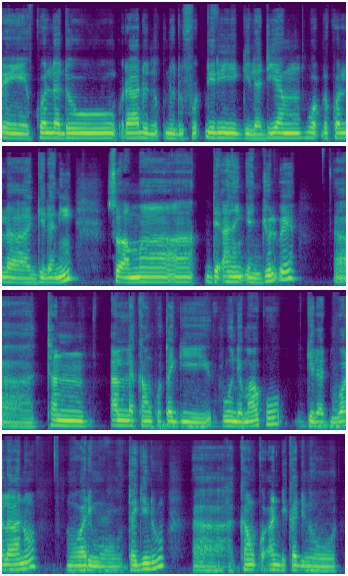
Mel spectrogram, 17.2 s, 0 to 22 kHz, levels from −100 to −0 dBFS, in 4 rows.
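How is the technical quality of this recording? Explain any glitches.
The technical quality of this recording is good, and there are no glitches to explain.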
